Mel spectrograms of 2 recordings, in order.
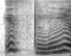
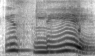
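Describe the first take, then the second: First: इसलिए as 'is-li-e'; short i. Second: इसलिए as a slow 'is-leee-ye'; slow इसलिए with a held middle vowel; long ee. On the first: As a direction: keep the 'li' in इसलिए brief. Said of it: "छोटी ई". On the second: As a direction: stretch the 'lee' in इसलिए wrongly. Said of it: "इसलिए नहीं". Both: Shown as a demonstration.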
